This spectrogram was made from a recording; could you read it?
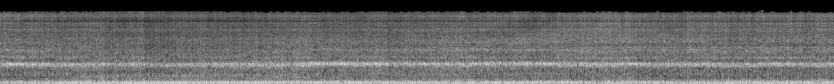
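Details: BMW K100 motorcycle idling: steady busy metallic rattle over low exhaust beat and a thin whine; engine rattle at idle, cause unknown.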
